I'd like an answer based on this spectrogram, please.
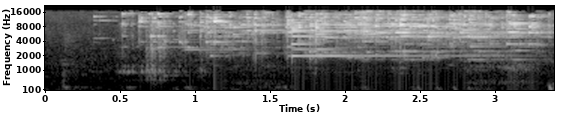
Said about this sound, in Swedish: Då är jag mer sugen på den, här, den, den första var nog nycklar, för det lät ju så, där låter den en hantverk, eller en vaktmästare.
